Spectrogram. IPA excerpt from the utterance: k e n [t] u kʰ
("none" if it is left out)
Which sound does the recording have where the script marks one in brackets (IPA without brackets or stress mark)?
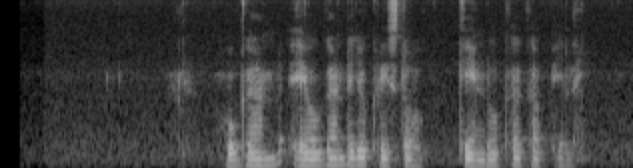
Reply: d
